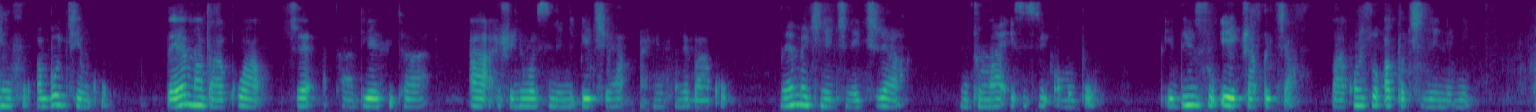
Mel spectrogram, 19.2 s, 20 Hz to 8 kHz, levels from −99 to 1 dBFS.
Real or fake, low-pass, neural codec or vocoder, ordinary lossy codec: fake; 7.2 kHz; codec, 44.1 kHz, 7.8 kbps, Pupu-Codec; Opus, 24 kbps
